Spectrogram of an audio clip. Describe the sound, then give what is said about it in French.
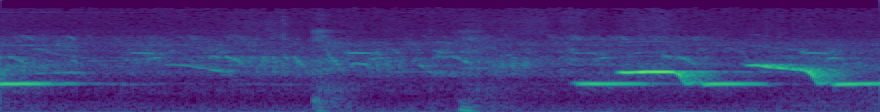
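A single bird gives a steady whistled call, holding clear level tones at first, then growing louder with bending, sliding whistles near the end. “Et là, pour l'instant, c'est un seul oiseau qui fait toute la frappe.”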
